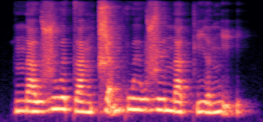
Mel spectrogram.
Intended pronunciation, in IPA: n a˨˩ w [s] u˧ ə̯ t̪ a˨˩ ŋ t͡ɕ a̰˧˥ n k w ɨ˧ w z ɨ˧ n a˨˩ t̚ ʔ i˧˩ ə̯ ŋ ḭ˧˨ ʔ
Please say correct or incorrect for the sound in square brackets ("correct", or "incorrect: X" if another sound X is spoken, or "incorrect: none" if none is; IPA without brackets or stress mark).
incorrect: z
